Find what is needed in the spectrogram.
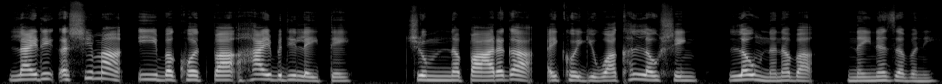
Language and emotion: Manipuri, neutral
